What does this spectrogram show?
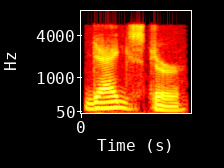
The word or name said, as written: gagster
